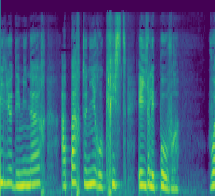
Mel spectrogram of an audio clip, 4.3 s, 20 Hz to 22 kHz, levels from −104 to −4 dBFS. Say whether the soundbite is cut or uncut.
cut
